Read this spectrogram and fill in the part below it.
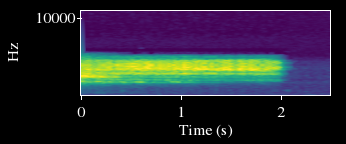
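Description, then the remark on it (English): On a count of three, a group of voices sends a kiss and then blows out a long, breathy whoosh together, a steady hiss that holds for about two seconds and then cuts off abruptly, leaving faint background noise. “So we're going to send you a kiss and a whoosh.”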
